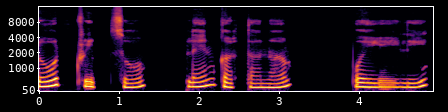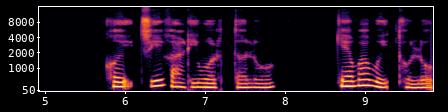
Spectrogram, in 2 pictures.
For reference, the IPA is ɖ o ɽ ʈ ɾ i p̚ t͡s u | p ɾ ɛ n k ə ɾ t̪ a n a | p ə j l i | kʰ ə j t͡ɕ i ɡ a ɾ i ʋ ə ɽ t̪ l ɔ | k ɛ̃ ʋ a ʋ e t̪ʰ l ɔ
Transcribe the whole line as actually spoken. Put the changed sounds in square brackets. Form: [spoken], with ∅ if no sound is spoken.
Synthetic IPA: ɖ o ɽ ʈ ɾ i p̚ t͡s [ɔ] | p [l] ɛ n k ə ɾ t̪ a n a | p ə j l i | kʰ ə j t͡ɕ i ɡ a [ɽ] i ʋ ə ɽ t̪ l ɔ | k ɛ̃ ʋ a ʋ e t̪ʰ l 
